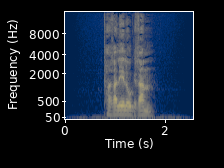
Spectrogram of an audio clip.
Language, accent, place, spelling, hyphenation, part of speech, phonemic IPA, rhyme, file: German, Germany, Berlin, Parallelogramm, Pa‧ral‧le‧lo‧gramm, noun, /paʁaˌleloˈɡʁam/, -am, De-Parallelogramm.ogg
- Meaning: parallelogram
